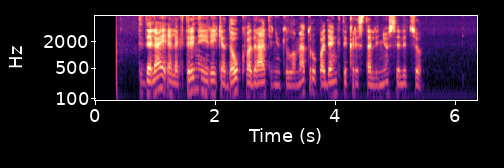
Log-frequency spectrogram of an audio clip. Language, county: Lithuanian, Vilnius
